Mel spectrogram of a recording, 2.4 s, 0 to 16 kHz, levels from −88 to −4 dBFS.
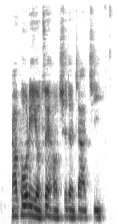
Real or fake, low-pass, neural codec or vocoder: real; 14.4 kHz; none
